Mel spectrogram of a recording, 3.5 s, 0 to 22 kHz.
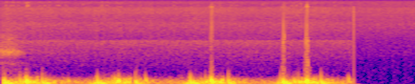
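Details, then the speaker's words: Loud, very intense continuous rumbling murmur waxing and waning through each beat and fully covering the second heart sound, about 77 a minute, often with a thrill at the pulmonary area: machinery murmur of patent ductus arteriosus. "Este sonido está descripto como un soplo en maquinaria."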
